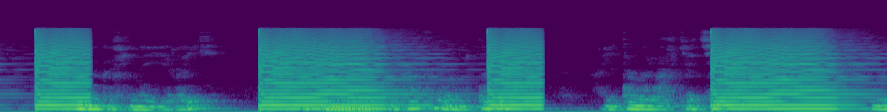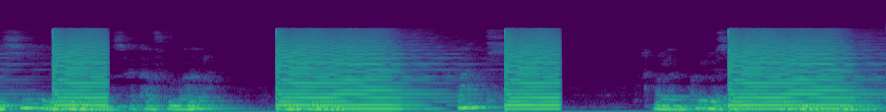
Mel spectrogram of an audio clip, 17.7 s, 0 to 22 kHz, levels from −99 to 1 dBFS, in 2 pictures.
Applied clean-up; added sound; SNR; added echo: none; Organ; -2 dB; reverberation time 0.9 s.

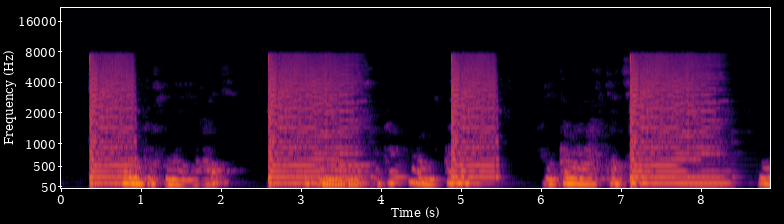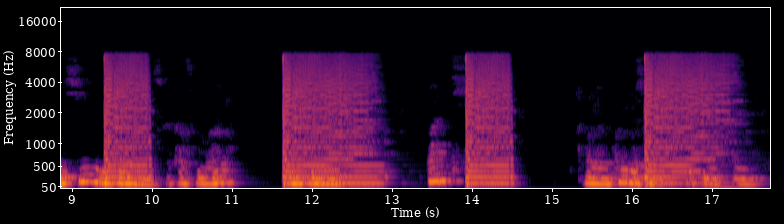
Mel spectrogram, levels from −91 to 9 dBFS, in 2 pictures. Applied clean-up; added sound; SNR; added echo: classical method WPE with log-MMSE.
